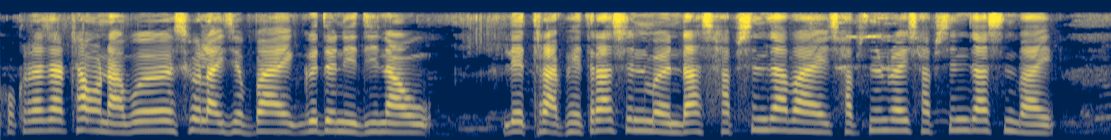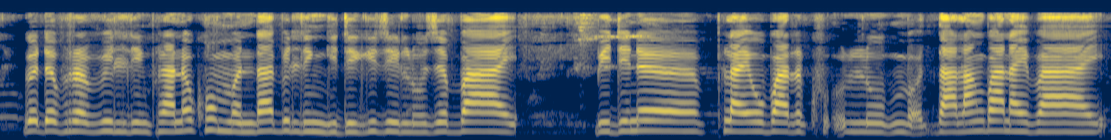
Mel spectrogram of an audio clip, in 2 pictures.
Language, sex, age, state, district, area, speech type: Bodo, female, 60+, Assam, Kokrajhar, rural, spontaneous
